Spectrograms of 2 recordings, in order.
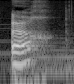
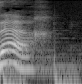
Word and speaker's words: heure: Le mot heure commence par un H muet.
